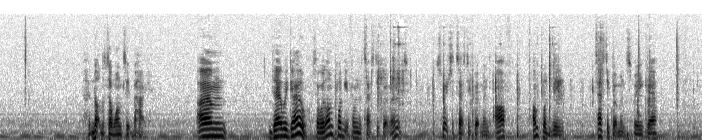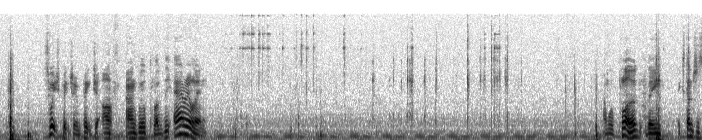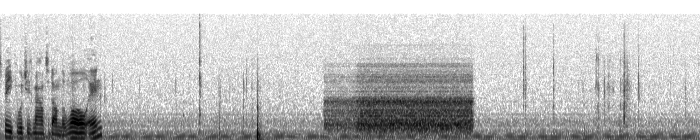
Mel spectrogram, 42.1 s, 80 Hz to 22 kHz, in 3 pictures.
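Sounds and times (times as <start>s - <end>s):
low steady hum: 0.0s - 42.0s
radio static hiss with transmission: 34.6s - 37.6s.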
